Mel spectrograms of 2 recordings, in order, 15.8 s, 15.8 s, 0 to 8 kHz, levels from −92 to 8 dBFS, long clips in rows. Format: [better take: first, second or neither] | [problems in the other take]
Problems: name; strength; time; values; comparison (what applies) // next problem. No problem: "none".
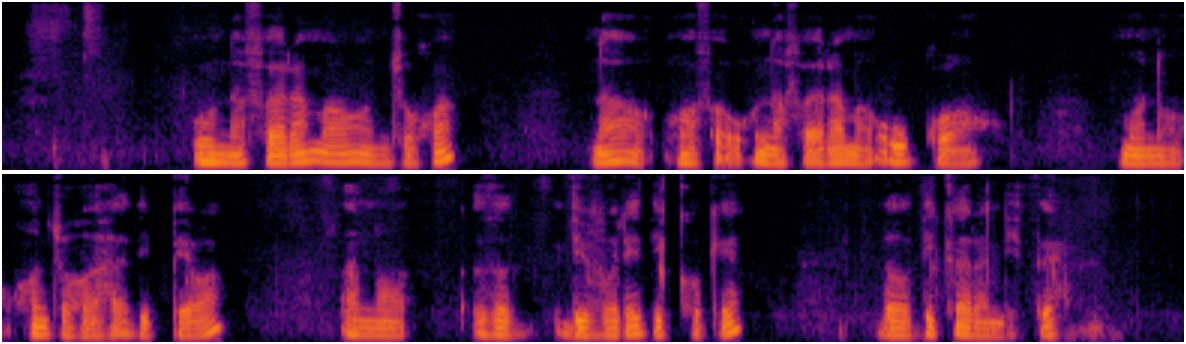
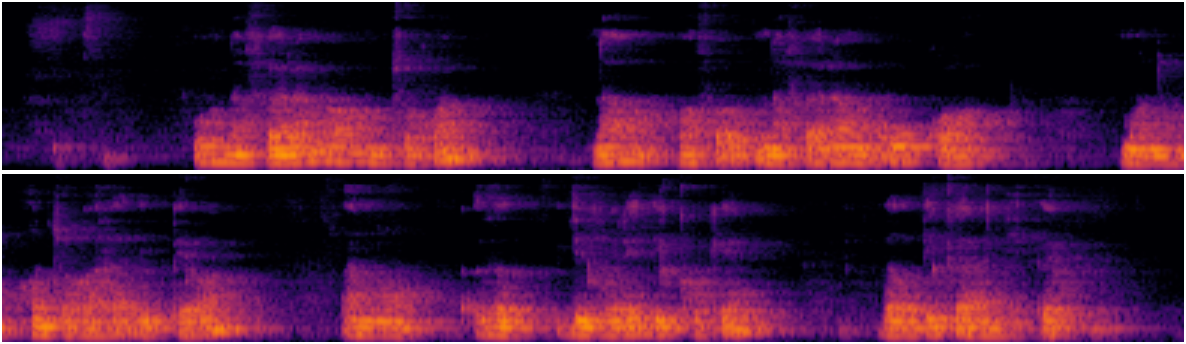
first | room echo; dies away in 1 s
